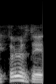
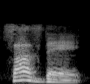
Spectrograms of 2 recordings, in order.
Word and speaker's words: Thursday: Yeah, When they're teaching, they often won't say Thursday, they'll say Sazday.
